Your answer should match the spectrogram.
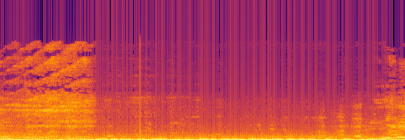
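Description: Electronic dance music over the venue's sound system: a bright hissing sweep for the first second, then a loud, deep sustained bass drone with little else above it.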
